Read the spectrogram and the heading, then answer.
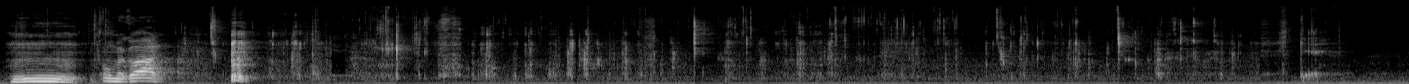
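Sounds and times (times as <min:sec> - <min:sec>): wet chewing: 0:01.8 - 0:13.0.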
